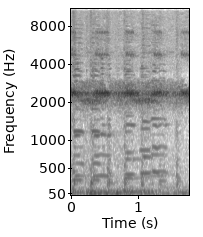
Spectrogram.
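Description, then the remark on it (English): Crickets chirp in a steady, unbroken high trill for a couple of seconds, fairly loud, with a soft low rumble underneath and no one talking. “Crickets from Haley's side of the table.”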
